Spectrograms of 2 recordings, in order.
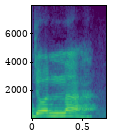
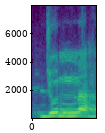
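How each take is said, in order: First: The first vowel is an open o sound. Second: The first vowel is a rounded u sound. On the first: The speaker calls it wrong. "bukan jonnah" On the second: The speaker calls it right. "Junnah bukan jonnah"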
